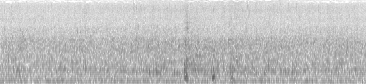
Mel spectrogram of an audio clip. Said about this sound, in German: Hörst du den Fluss? Hörst du das Plätschern?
